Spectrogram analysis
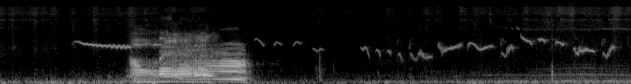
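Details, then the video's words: Cow calling its grazing companion home to the barn: a single loud, drawn-out harmonic moo of about a second, while small birds chirp and warble repeatedly around it. "suara sapi memanggil kawan yang lagi makan rumput untuk pulang kekandang nya"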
